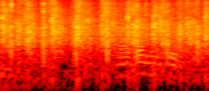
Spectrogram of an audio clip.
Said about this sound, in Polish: Także bardzo dziękujemy profesorowi Zbigniewowi Zamachowskiemu. Wielkie brawa.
